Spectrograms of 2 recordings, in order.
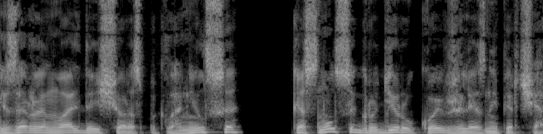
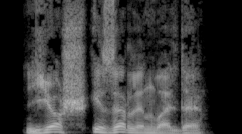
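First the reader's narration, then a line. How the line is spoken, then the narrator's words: Sharp. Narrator (Russian): резко сказала королева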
